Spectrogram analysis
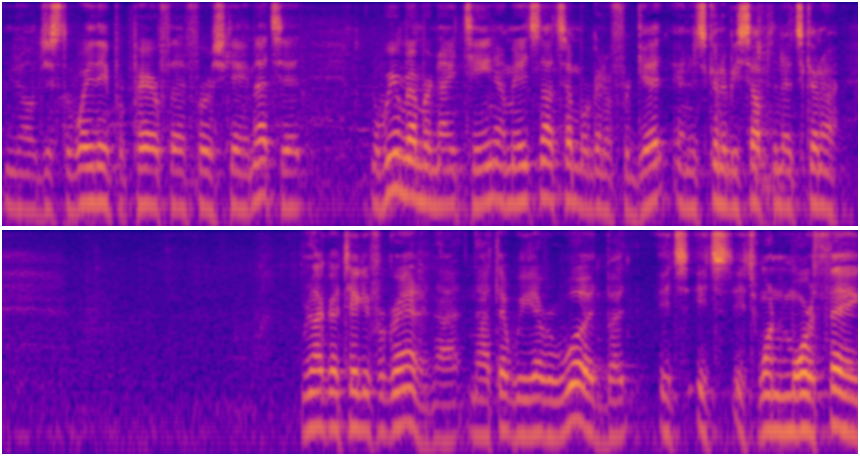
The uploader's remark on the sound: Postgame Press Conferences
